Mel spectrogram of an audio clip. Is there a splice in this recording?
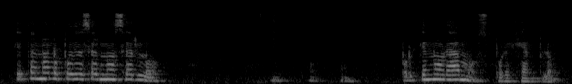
no; 0 cuts

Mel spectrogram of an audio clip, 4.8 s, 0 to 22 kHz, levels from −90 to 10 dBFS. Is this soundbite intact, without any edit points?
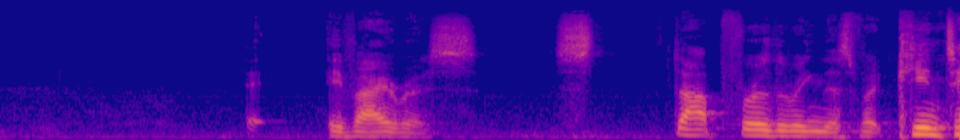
yes; 0 cuts

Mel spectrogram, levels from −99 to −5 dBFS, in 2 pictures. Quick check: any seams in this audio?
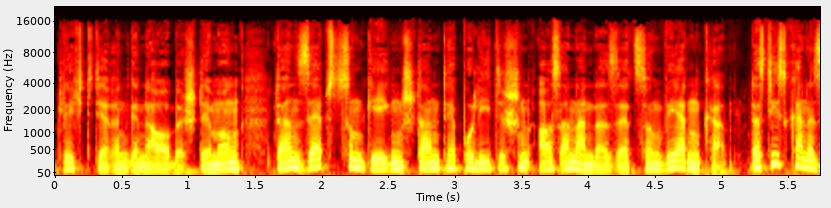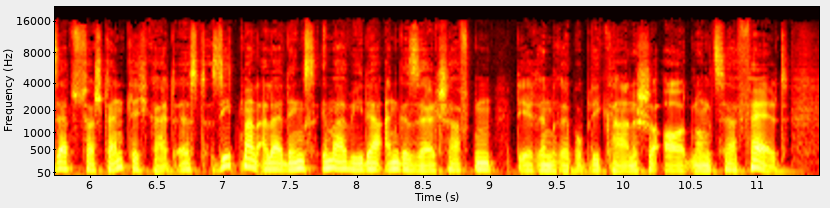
yes; 1 cut; at 5.1 s

